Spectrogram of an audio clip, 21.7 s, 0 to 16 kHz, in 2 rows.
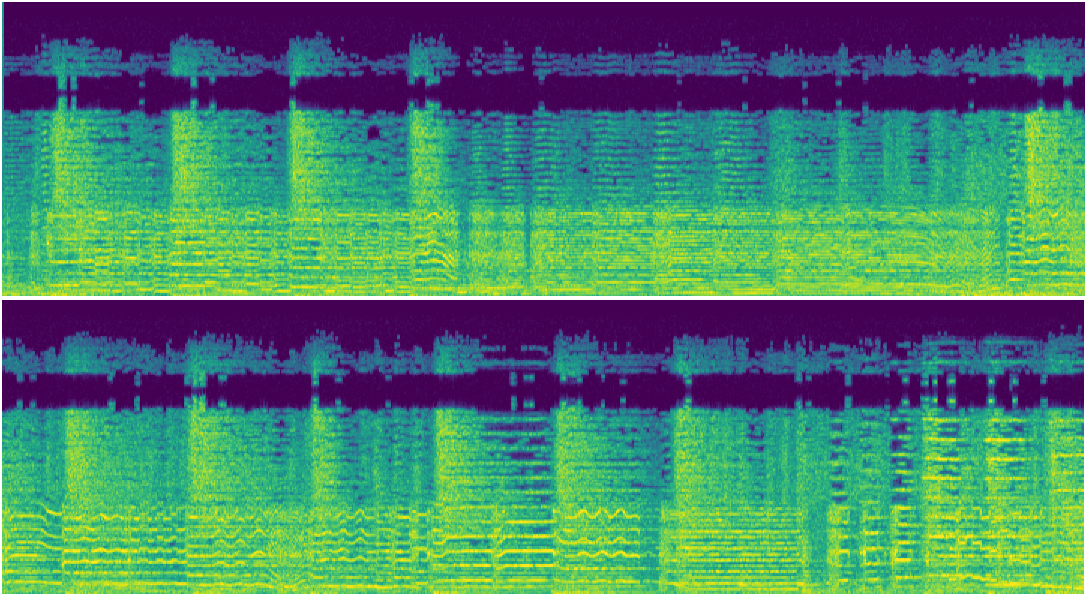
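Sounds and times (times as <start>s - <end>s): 
national anthem played on guitar as ringtone: 0.0s - 21.6s.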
